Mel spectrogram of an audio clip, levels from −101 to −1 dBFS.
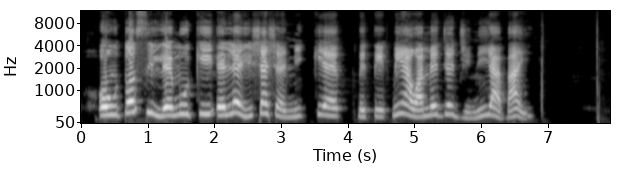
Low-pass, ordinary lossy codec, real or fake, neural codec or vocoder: none; none; real; none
